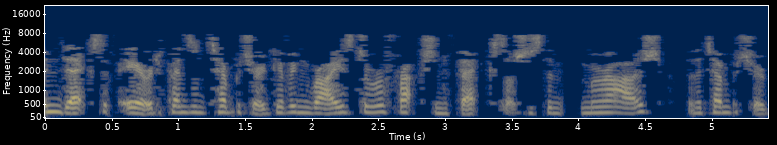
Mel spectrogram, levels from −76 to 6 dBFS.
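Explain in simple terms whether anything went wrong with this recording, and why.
Heavy MP3 compression damage runs through this speech from start to finish. Nothing survives above about 7.6 kHz, so the treble is cut off flat, and the speech sounds watery and swirly. That happens when an encoder starved of data throws away quiet detail, letting faint parts blink in and out from one moment to the next. That flickering, not just the missing treble, is what separates it from a simple muffling filter. The likely cause is saving the file at a very low MP3 quality setting.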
